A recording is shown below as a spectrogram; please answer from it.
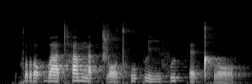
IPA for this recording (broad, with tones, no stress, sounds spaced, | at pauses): k r ɔ˦˥ ʔ b aː˦˥ tʰ a˥˩ m ŋ a˥˩ t̚ t͡ɕ ɔː˨˩ tʰ u˦˥ ʔ p l iː˦˥ f ɯ˥˩ k̚ ʔ ɛː˨˩ t̚ kʰ l ɔː˨˩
